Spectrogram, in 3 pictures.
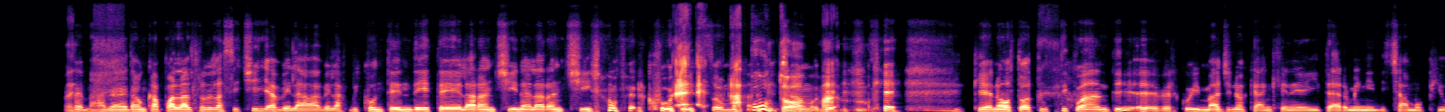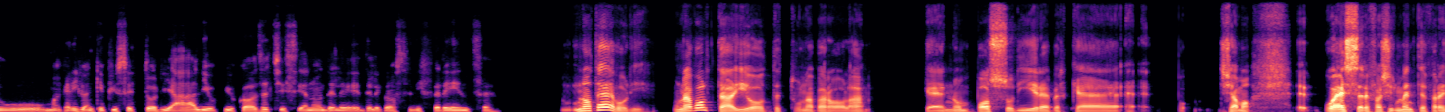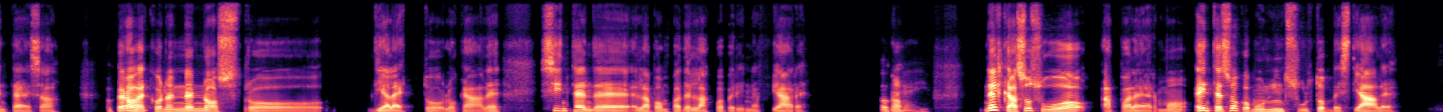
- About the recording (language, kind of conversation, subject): Italian, podcast, Che ruolo ha la lingua nella tua identità?
- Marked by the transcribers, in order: laughing while speaking: "l'arancino, per cui insomma, diciamo che"; other background noise; inhale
